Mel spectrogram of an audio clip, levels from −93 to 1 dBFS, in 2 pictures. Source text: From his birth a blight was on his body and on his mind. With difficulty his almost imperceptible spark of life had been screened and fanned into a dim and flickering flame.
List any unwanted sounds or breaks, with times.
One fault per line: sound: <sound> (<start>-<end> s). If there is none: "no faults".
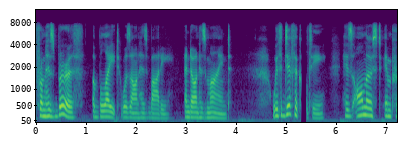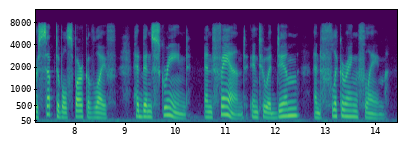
sound: dropout (5.3-5.4 s)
